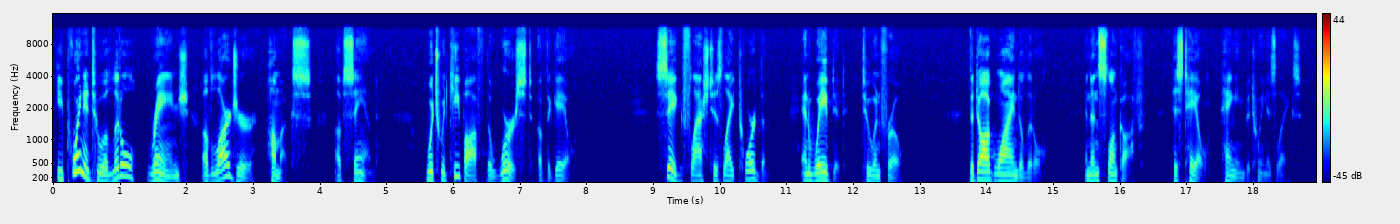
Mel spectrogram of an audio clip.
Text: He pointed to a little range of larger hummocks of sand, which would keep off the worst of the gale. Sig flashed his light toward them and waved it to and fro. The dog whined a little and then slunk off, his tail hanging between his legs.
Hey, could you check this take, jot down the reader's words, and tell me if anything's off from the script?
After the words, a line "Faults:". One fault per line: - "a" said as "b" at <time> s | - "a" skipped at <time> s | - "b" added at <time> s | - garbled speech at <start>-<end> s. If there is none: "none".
He pointed to a little range of larger hummocks of sand, which would keep off the worst of the gale. Sig flashed his light toward them and waved it to and fro. The dog whined a little and then slunk off, his tail hanging between his legs.
Faults:
none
